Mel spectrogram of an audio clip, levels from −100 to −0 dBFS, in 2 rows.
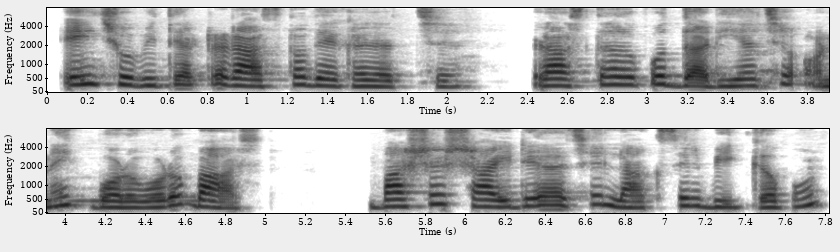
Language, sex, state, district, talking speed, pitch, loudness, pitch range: Bengali, female, West Bengal, Jhargram, 175 wpm, 245 Hz, -20 LUFS, 220-280 Hz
